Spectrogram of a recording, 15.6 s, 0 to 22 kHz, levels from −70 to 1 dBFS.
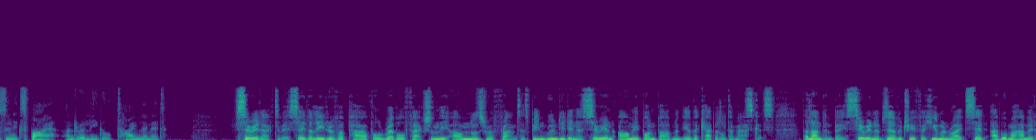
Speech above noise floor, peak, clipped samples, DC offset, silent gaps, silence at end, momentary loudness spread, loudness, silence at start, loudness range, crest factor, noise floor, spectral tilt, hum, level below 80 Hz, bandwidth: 34 dB; -6 dBFS; under 0.1%; under 0.1%; none; 0 s; 11 LU; -23 LUFS; 0 s; 4 LU; 18 dB; -57 dBFS; -5.5 dB/octave; none; -58 dBFS; 8.8 kHz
